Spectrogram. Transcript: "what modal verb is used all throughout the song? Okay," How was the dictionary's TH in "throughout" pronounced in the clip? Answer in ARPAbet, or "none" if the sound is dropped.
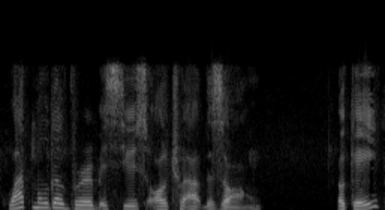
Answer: T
